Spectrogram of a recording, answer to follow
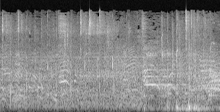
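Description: Voices echoing through a large sports hall, mixed with footfalls and shoe squeaks of sabre fencers on the strip. A sharp stamp comes near the end.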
